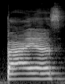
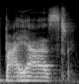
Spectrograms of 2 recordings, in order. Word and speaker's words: bias: For a very long time, thank you Jesus that I opened my my eyes and I found out that bias is not biased. Ghanaians say biased.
